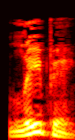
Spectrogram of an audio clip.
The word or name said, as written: leaping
